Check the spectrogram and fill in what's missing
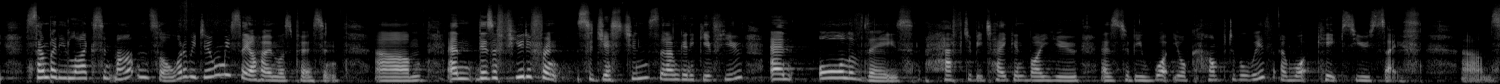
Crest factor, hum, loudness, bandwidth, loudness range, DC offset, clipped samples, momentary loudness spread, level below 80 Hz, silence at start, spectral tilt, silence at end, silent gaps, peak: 22 dB; none; -30 LUFS; over 20 kHz; 6 LU; under 0.1%; under 0.1%; 12 LU; -84 dBFS; 0 s; -4.5 dB/octave; 0 s; none; -10 dBFS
